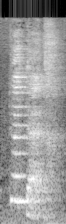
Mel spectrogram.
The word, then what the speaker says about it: peut-être: Quand je ne suis pas sûr, je dis peut-être. Et vous voyez, vous entendez la liaison peut-être. Ça veut dire peut s'écrit avec un T. J'ai fait ici la liaison.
